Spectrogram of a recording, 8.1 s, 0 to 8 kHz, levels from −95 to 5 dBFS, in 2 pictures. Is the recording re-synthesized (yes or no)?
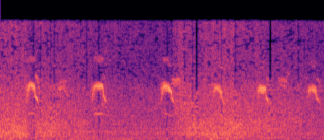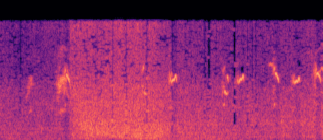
no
